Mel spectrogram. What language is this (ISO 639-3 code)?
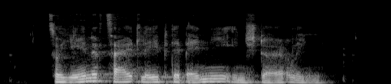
deu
